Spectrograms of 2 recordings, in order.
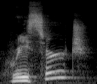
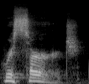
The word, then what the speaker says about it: research: knowledge number nine research this word can be pronounced as research or research and this is our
